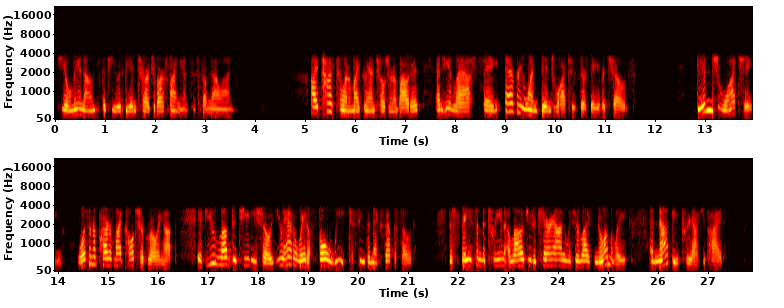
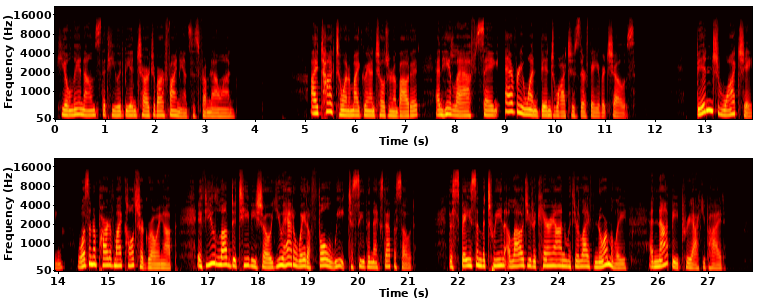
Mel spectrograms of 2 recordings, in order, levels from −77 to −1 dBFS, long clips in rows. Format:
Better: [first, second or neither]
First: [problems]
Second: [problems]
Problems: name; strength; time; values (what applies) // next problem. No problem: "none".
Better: second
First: phone-call audio; poor line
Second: none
